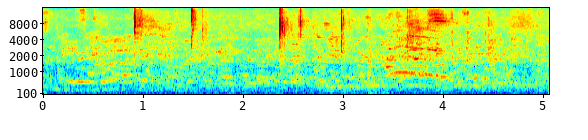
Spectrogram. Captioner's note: participants conversing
